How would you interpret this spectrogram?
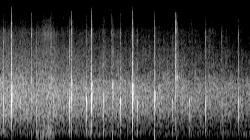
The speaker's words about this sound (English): Let's give them a big round of applause right now for everything they did to put this show together.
